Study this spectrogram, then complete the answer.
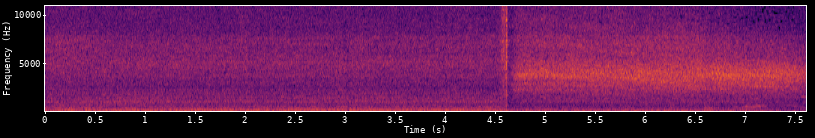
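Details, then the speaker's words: Sawmill whole-shop dust collection blower running through a phase converter, airlock on and blast gate closed: a steady roaring air rush, then a higher hiss as air whistles through screw holes under strong suction. Shows a good system working. "With the blast gate closed, it's whistling. Supposed to look like when you got a good system working."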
